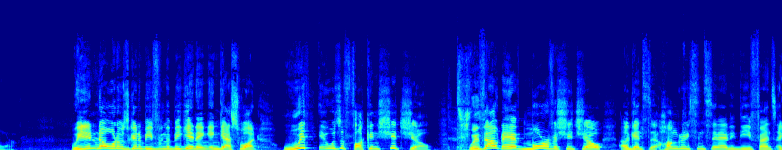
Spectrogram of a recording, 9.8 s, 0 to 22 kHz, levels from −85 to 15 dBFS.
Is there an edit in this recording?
yes; 3 cuts; at 1.2 s, 3.9 s, 6.3 s

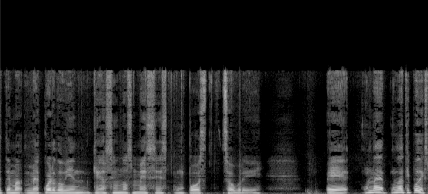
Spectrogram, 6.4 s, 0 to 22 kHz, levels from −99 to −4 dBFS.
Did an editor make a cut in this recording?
yes; 1 cut; at 2.5 s

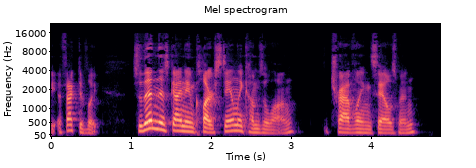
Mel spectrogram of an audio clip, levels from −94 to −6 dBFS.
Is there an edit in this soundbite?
no; 0 cuts

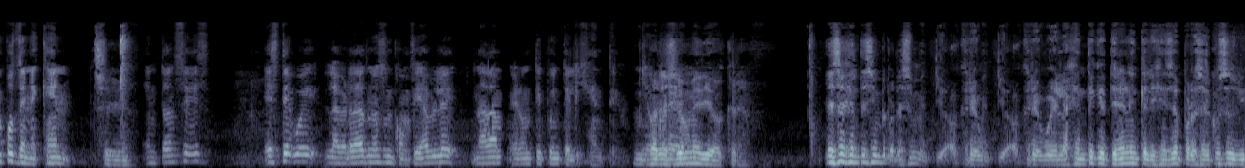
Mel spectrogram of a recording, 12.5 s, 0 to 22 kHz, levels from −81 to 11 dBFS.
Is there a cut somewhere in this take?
yes; 7 cuts; at 1.4 s, 3.9 s, 5.0 s, 6.3 s, 8.2 s, 8.9 s, 9.8 s

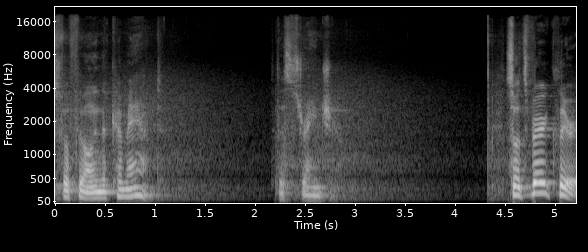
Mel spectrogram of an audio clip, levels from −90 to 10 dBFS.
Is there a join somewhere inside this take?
yes; 1 cut; at 2.2 s

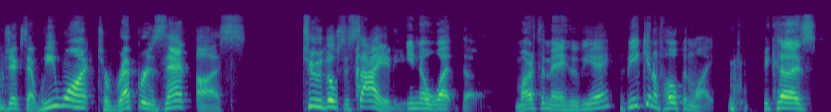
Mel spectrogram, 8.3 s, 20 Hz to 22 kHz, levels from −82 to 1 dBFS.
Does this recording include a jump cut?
yes; 2 cuts; at 3.4 s, 6.2 s

